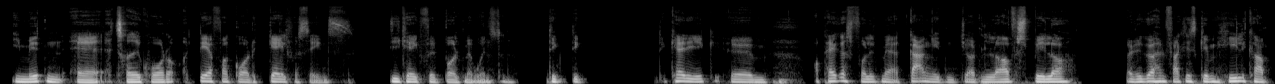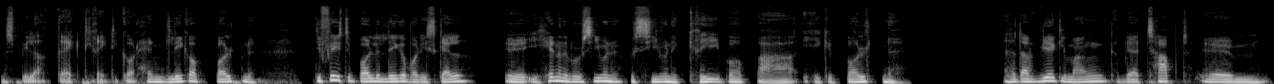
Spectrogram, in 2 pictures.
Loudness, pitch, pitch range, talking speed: -20 LUFS, 120 Hz, 105-130 Hz, 175 wpm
